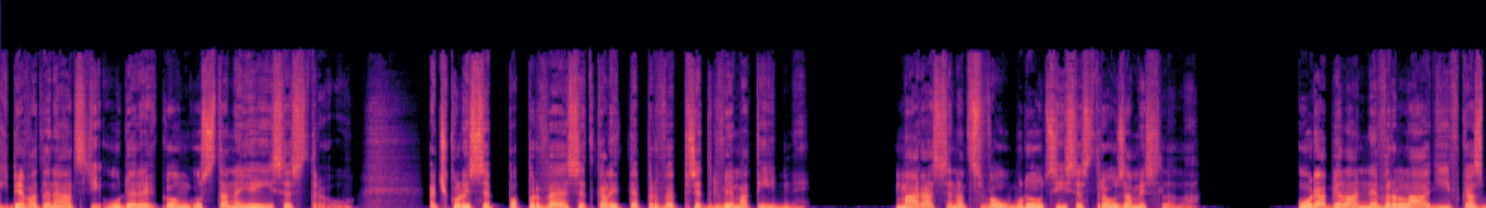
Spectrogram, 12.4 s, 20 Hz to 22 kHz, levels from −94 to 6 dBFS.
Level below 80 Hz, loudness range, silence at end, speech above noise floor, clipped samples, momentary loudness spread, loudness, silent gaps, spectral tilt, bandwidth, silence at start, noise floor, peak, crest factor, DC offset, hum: -44 dBFS; 1 LU; 0 s; 47 dB; under 0.1%; 10 LU; -20 LUFS; 10.32-10.49 s; -5.5 dB/octave; 17 kHz; 0 s; -67 dBFS; -2 dBFS; 18 dB; under 0.1%; none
